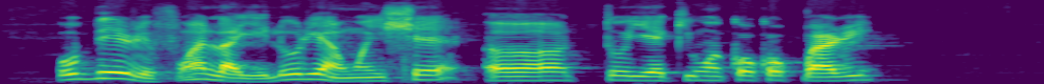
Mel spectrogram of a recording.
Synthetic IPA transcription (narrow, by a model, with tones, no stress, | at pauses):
o˦be˦˨ɾe˨fũ˨˦a˦˨la˨je˨˦lo˦ɾi˦a˦˨w̃ɔ̃˧i˧ʃɛ˦ɔ˧to˦jɛ˧ki˦w̃ɔ̃˦kɔ˦kɔ˦k͡pa˧ɾi˦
